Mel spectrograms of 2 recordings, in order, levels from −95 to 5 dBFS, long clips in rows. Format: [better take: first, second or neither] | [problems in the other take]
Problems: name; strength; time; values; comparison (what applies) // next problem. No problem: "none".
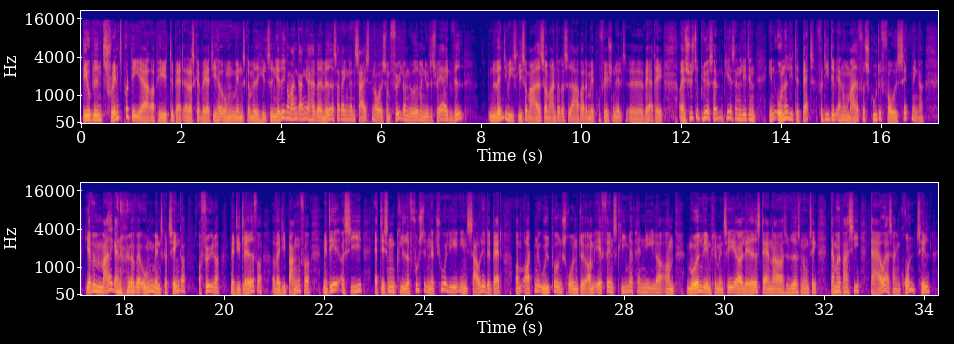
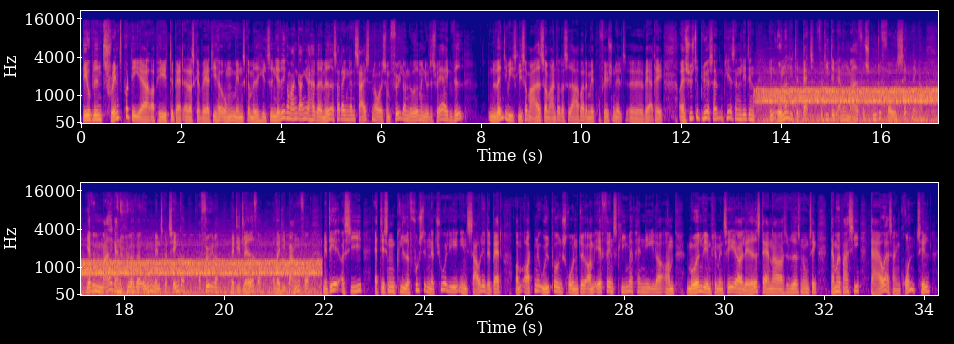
first | siren; loud; from 13 to 22 s; peak 5 dB above the speech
